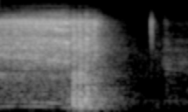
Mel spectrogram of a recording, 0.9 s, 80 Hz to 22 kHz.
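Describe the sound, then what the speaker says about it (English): Cordless driver sinking a screw to fasten a sign top onto a 2x4, a short whirring burst with a faint click after, close and quiet. "So now I'm going to attach the top of the sign to the 2x4 with"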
